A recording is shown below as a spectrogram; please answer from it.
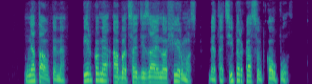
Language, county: Lithuanian, Vilnius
